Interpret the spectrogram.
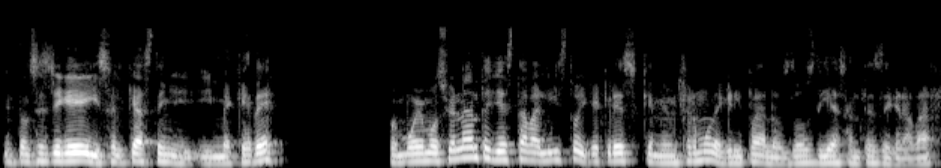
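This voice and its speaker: A man with a Mexican accent chatting casually as an interview guest, telling anecdotes in an expressive, storytelling way. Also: medium pitch, moderate pace. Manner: animated anecdote-telling, acts out quoted dialogue. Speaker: guest, voice actor and dubbing director.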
